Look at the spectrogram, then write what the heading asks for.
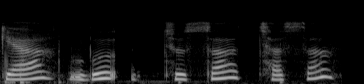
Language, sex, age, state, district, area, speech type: Kashmiri, female, 18-30, Jammu and Kashmir, Shopian, rural, read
